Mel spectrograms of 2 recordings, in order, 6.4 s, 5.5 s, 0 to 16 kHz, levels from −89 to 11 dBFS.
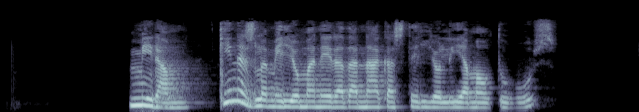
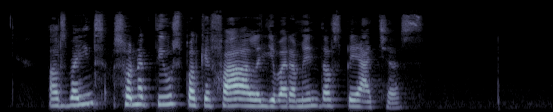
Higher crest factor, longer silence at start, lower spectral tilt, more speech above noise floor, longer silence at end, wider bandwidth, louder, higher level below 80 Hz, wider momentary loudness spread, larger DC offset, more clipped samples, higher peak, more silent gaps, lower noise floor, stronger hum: about the same, 16 dB vs 18 dB; first, 1.3 s vs 0.5 s; about the same, -5.5 dB/octave vs -4.5 dB/octave; first, 59 dB vs 54 dB; second, 0.85 s vs 1.35 s; second, 8.2 kHz vs 11 kHz; first, -15 LUFS vs -27 LUFS; first, -54 dBFS vs -86 dBFS; second, 13 LU vs 17 LU; neither; neither; first, 0 dBFS vs -10 dBFS; neither; second, -73 dBFS vs -80 dBFS; neither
